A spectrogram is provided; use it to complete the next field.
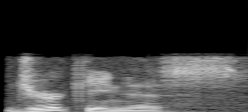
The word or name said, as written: jerkiness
